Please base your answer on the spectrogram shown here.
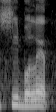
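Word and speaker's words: שיבולת: memakai tes pengucapan kata si Bolet adalah kata yang berarti Sungai orang ifraim mengucapkan si sebagai S sehingga tentara-tentara yfta bisa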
